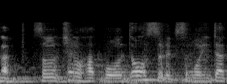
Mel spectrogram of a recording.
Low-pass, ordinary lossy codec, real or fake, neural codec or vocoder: none; none; fake; codec, 16 kHz, 1.1 kbps, Voila-Tokenizer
